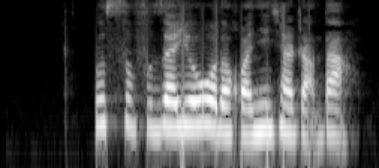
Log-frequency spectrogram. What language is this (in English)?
Chinese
